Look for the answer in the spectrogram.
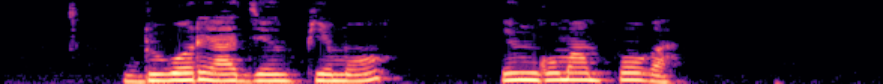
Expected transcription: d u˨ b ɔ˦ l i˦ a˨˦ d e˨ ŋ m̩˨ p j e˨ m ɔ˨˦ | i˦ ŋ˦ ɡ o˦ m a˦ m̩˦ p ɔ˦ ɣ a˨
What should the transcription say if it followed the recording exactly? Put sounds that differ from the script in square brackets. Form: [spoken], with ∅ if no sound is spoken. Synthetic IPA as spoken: d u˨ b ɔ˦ [ɾ] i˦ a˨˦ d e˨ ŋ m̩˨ p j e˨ m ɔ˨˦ | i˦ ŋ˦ ɡ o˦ m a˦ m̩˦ p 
